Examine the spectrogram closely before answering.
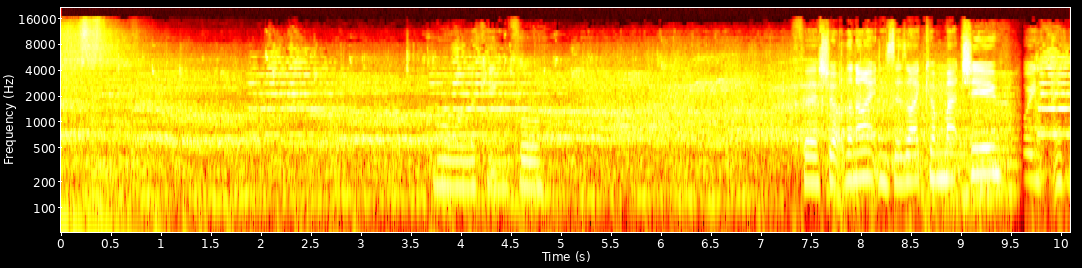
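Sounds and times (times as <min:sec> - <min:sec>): crowd noise in large hall: 0:00.0 - 0:10.0.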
